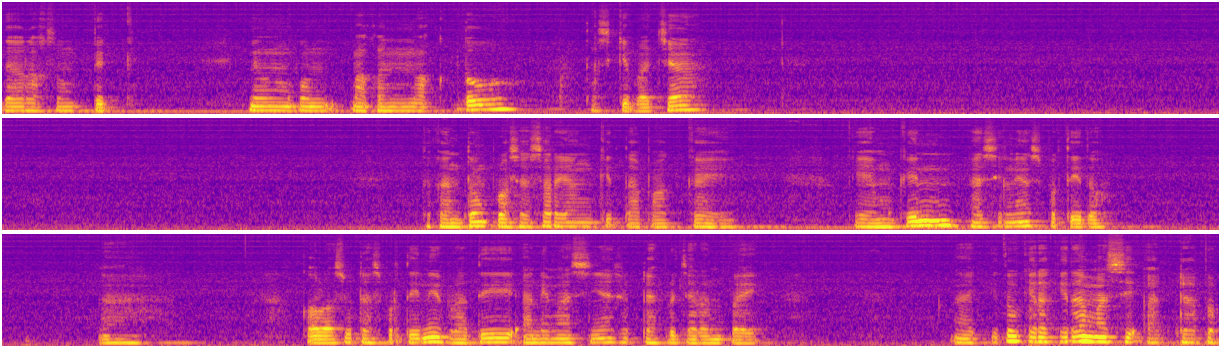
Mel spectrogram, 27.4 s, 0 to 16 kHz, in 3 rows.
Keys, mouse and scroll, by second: 0.7 click, 15.0 click, 15.8 click, 17.7 click.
